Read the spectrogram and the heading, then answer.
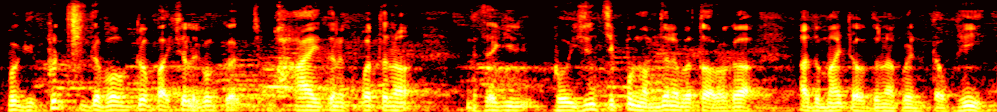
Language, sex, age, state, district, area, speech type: Manipuri, male, 60+, Manipur, Imphal East, rural, spontaneous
